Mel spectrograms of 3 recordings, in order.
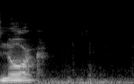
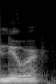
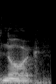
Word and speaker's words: Newark: in Lincoln County well the proper way to pronounce it is Newark I got a bad habit of City Newark but really the proper way to pronounce it is Newark so welcome to Newark Ohio now Newark Ohio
